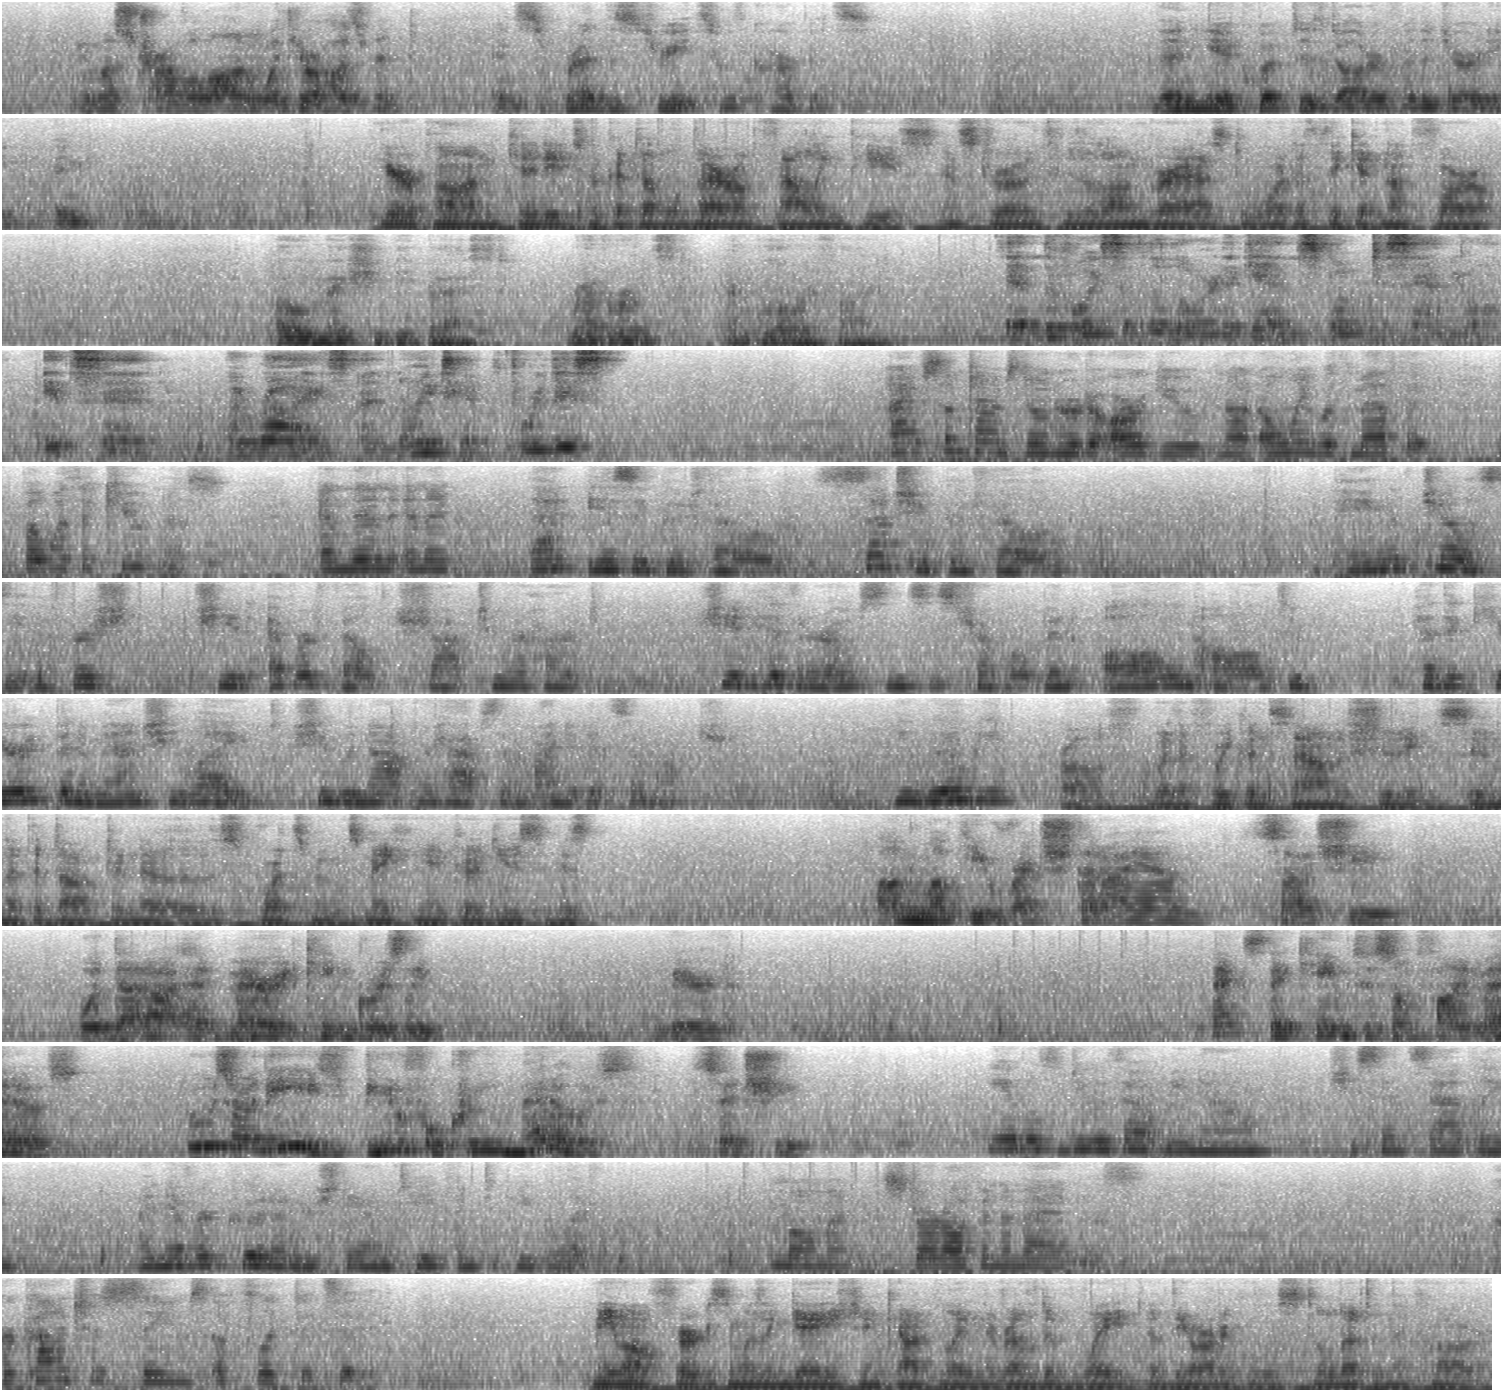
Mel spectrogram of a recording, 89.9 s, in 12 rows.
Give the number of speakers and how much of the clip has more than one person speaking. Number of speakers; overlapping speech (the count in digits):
7, no overlap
